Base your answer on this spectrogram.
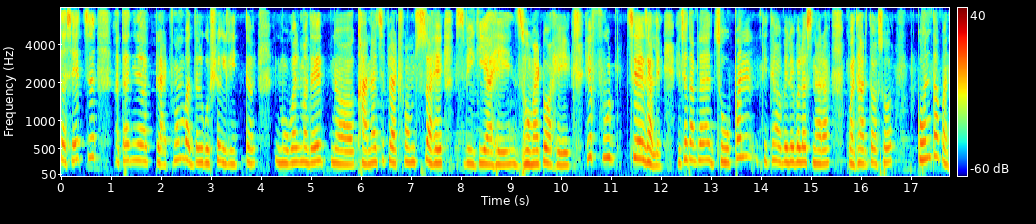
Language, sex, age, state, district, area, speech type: Marathi, female, 18-30, Maharashtra, Amravati, urban, spontaneous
